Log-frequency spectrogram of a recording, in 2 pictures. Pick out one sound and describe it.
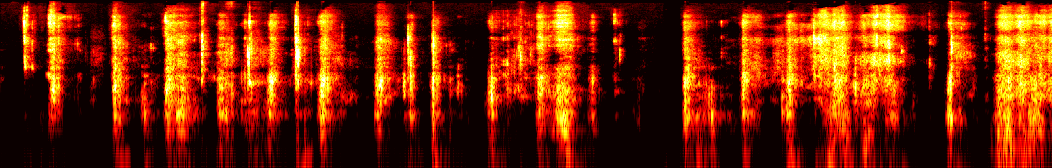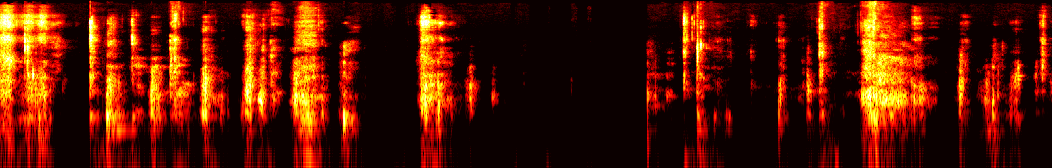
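Close, loud chewing and smacking of food.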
